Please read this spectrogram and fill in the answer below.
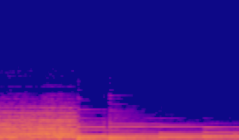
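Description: A Holstein dairy cow mooing once, a call that rises in pitch and ends about a second in, over acoustic guitar music.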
